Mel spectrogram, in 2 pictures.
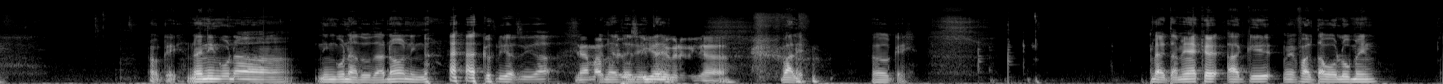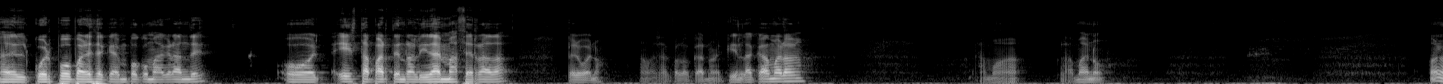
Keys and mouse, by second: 1.8 click, 2.1 right click, 2.6 g, 5.8 g, 9.5 g, 10.1 KP_1, 11.0 g, 13.1 g, 20.3 right click, 21.2 KP_0, 24.2 r, 25.5 r, 26.4 r.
